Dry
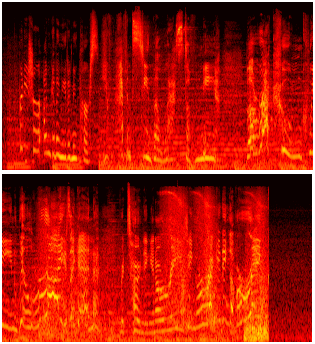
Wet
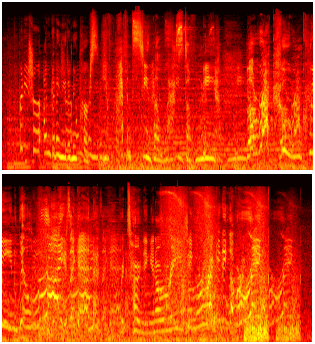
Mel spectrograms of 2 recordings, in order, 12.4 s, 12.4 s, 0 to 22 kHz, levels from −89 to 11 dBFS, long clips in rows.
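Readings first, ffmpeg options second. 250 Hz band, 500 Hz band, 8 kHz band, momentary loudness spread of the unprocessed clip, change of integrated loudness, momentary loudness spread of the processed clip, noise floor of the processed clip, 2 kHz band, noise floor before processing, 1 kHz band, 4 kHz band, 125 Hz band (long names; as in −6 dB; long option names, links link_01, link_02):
+8.0 dB, +8.0 dB, +7.5 dB, 12 LU, +7.5 dB, 12 LU, −34 dBFS, +8.0 dB, −51 dBFS, +8.0 dB, +7.5 dB, +8.0 dB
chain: -filter_complex "[0:a]asplit=2[link_01][link_02];[link_02]adelay=641.4,volume=-8dB,highshelf=frequency=4000:gain=-14.4[link_03];[link_01][link_03]amix=inputs=2:normalize=0,volume=7.5dB"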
